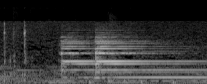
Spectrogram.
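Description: Two quick mouse-click sound effects, then a chiming bell sound effect struck about half a second in and again a moment later, ringing on.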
